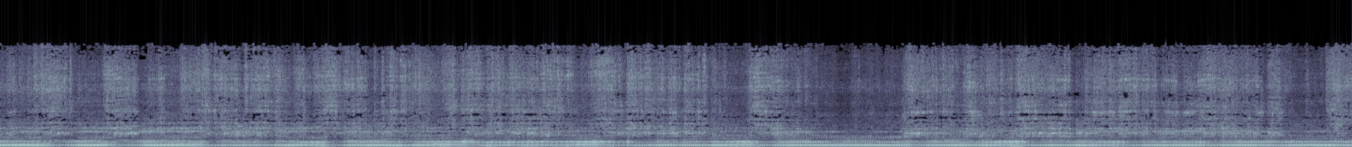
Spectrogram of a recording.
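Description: A brush cutter line whips through tall grass.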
